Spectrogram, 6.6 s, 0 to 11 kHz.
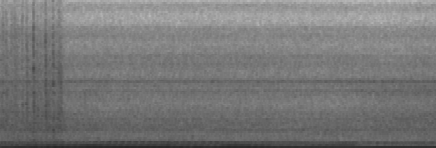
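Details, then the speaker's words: BMW E91 335i, newly fitted replacement N54 engine idling just after start-up, after a fix to stop the starter teeth grinding on the flywheel; smooth, even low hum with no ticks or rattles; healthy. "Sorry for the facial expressions there, but oh my god, it sounds [ __ ] mint."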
